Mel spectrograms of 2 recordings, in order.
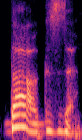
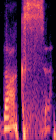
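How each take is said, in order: First: The word ends with a buzzing Z sound. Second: The word ends with a hissing S sound. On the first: The speaker calls it right. "you say dogs, dogs. Okay, with Z Z sound" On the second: The speaker calls it wrong. "You don't say"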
